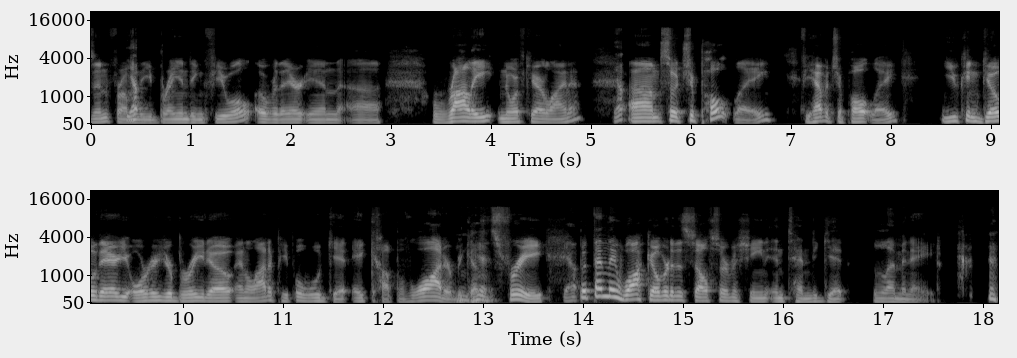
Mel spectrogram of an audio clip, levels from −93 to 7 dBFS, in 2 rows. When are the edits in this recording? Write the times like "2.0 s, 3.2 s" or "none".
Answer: 7.1 s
